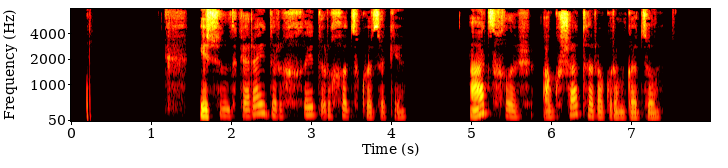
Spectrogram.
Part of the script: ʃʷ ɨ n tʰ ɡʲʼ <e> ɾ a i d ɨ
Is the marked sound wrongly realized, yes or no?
yes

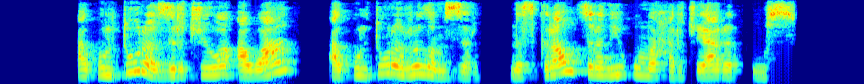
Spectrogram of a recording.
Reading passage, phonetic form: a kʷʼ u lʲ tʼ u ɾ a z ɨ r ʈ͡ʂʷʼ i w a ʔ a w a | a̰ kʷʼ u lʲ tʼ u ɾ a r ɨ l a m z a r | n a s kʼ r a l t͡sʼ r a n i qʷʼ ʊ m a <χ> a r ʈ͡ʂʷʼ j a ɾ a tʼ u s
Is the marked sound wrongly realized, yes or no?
yes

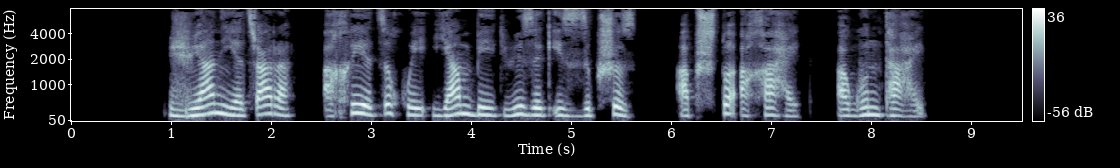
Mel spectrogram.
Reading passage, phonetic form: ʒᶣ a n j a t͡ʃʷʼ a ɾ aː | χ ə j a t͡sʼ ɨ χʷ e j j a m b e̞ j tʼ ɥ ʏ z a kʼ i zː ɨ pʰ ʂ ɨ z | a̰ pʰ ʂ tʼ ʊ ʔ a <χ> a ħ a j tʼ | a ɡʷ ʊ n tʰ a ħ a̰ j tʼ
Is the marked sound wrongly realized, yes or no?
no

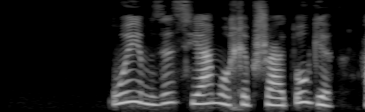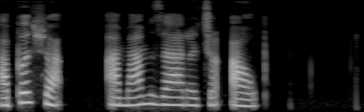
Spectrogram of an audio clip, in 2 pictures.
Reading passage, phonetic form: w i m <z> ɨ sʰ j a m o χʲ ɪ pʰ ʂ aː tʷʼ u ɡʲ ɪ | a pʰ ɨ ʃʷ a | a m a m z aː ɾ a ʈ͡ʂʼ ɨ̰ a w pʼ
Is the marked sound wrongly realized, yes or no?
no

